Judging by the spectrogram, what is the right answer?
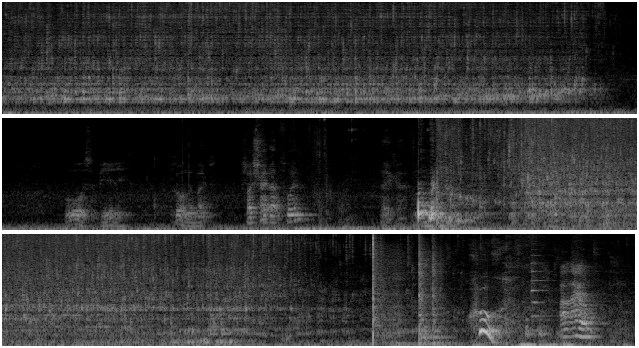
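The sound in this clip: A man urinates in a toilet: a steady splashing stream of water, later a rushing watery flow with light clinks, while people talk over it.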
